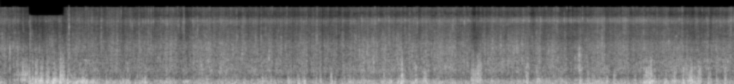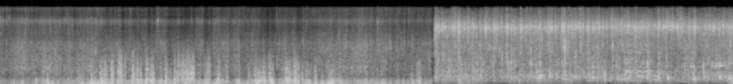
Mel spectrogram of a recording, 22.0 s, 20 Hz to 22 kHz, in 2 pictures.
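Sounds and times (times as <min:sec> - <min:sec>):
wind buffeting microphone: 0:00.0 - 0:17.6.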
